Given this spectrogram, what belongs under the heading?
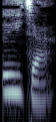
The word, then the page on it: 의자: Korean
